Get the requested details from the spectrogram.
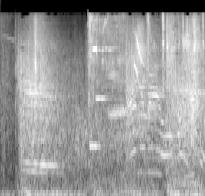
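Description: An explosion bursts nearby.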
